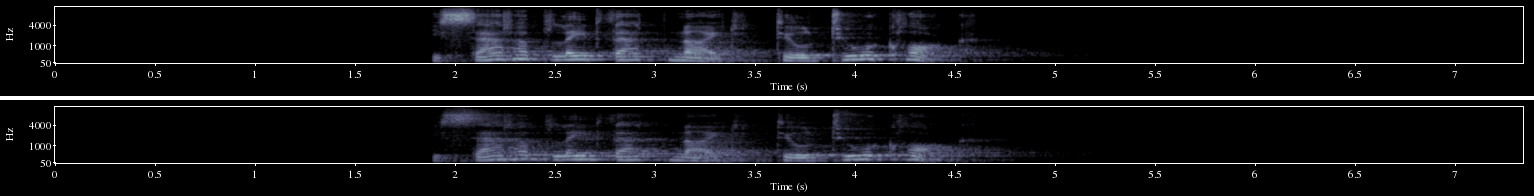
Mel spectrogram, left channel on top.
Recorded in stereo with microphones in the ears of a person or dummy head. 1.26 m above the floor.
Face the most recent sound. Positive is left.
turn(degrees=70)  # may be behind; listen again after turning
